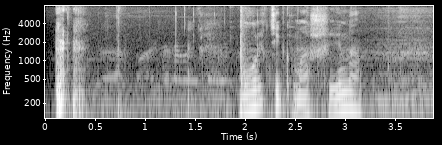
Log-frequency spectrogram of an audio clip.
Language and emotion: Russian, neutral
